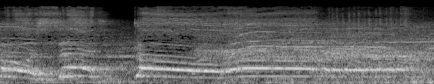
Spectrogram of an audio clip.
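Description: A man's voice through a microphone and PA, drawn out in long held shouts that slide in pitch, over the noise of a crowd.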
